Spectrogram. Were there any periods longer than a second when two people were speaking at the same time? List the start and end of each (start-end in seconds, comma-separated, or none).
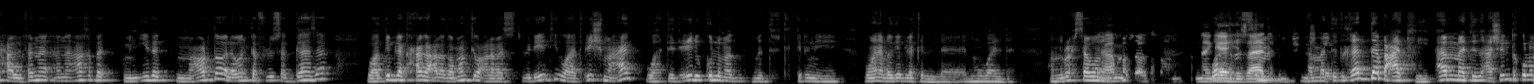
12.1-13.4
